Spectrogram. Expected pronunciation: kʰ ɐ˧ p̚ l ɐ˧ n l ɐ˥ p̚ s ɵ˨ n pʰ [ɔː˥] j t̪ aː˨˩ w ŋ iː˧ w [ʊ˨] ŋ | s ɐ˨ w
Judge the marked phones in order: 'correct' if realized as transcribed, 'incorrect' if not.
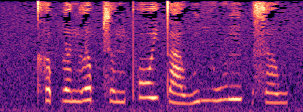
correct, incorrect

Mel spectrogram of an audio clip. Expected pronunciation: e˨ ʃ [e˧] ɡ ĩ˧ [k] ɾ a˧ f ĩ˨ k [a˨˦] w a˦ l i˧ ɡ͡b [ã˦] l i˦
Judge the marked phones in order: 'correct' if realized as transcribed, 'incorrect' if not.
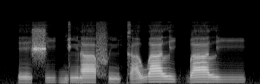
incorrect, incorrect, correct, incorrect

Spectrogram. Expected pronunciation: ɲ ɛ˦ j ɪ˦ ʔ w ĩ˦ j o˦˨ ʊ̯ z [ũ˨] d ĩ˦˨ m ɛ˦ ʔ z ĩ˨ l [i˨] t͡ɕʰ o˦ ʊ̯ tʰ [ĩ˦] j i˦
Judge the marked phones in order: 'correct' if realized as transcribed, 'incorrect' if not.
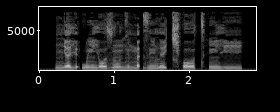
incorrect, incorrect, correct

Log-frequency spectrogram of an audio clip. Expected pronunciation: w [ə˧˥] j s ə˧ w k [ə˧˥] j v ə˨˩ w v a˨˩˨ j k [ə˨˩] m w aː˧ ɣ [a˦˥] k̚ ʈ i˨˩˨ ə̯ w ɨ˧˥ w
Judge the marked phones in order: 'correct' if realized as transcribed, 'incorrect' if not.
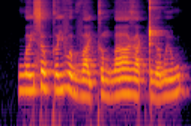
correct, correct, correct, incorrect

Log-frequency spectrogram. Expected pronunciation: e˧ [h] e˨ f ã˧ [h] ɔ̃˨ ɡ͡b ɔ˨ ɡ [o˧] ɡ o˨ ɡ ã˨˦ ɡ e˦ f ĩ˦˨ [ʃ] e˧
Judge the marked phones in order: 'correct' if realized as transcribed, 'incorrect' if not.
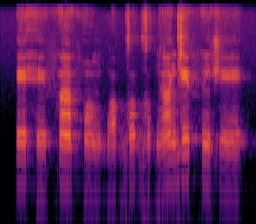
correct, incorrect, correct, correct

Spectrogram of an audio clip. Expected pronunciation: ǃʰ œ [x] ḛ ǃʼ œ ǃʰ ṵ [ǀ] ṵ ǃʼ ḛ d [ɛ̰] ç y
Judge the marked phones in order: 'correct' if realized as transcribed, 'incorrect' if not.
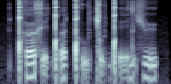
correct, correct, incorrect

